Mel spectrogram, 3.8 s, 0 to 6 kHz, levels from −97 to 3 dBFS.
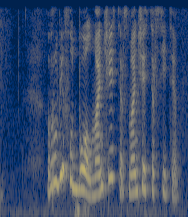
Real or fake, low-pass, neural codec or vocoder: real; 5.4 kHz; none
